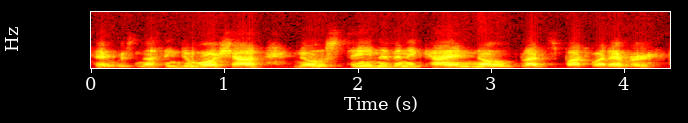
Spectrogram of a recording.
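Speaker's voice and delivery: plain reading voice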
